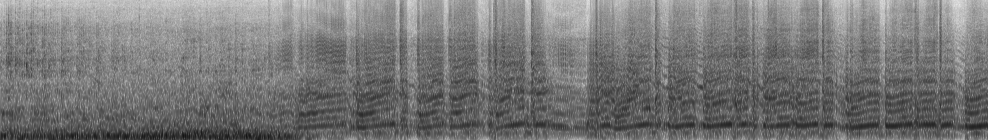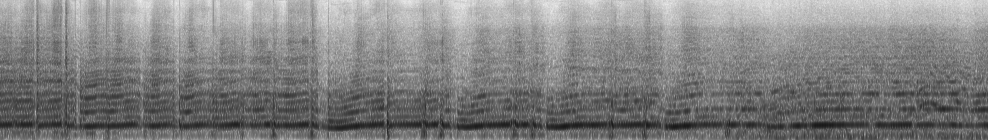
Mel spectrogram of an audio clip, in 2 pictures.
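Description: American car's engine rumbling low, then revved hard about three seconds in and held at high revs, its pitch wavering up and down.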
